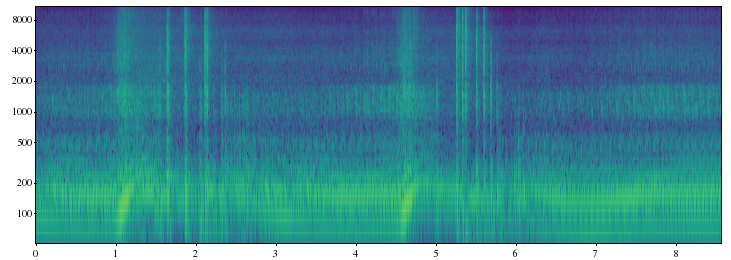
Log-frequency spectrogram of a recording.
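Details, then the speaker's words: 1974 MGB during restoration, cold start after valve adjustment: engine blipped twice, revs rise and fall cleanly then settle to an even idle; sounds good, though a rod issue still awaits repair. "sounds good"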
